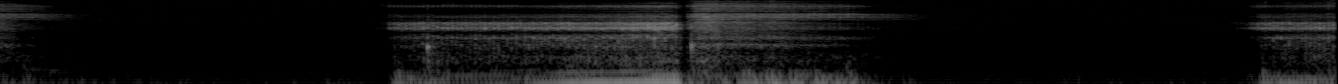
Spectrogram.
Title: Snoring through dreams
